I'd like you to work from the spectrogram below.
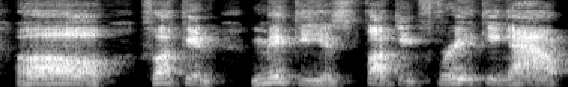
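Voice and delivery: low, loud, drawn-out mock groan; slow, heavy put-on voice; imitated gloating listener. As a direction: drop the pitch and stretch it out in mockery. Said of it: "he's not sitting there like".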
